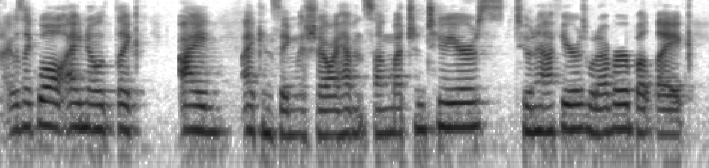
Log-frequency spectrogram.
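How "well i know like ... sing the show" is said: usual speaking voice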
